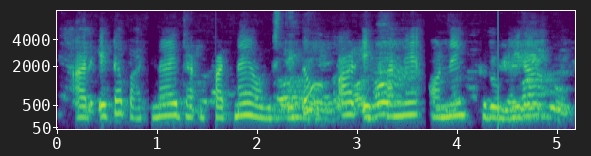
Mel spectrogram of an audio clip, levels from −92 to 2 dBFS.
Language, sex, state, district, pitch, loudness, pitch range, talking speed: Bengali, female, West Bengal, Kolkata, 255 Hz, -17 LUFS, 230-280 Hz, 115 wpm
